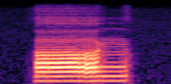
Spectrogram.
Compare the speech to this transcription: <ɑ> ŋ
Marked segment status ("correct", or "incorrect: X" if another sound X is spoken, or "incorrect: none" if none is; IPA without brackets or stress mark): incorrect: a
